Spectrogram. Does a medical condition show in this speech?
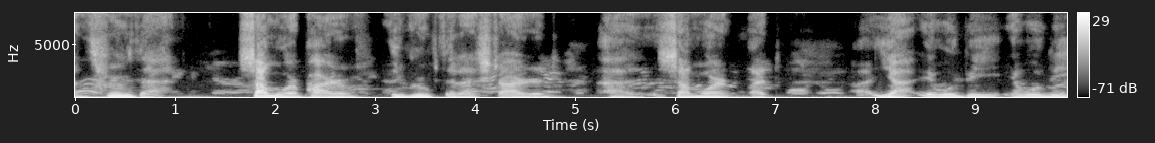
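Yes: benign essential tremor.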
